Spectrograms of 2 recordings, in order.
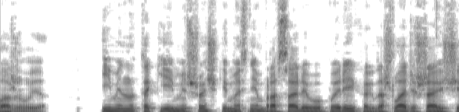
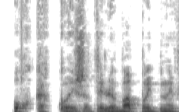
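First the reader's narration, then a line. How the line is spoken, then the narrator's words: Snort. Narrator (Russian): фыркнул Стоян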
